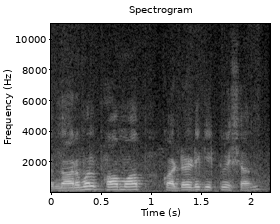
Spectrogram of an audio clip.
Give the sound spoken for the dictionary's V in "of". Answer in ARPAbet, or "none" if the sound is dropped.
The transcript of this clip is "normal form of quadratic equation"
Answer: P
